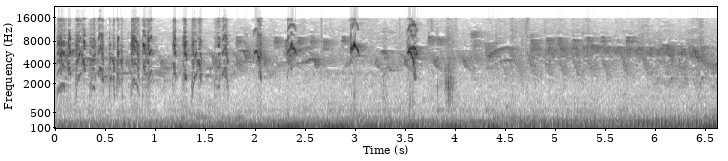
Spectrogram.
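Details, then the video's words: Sogon, a sunbird, calling a male in agitation: scattered sharp high chirps and short squeaks, spaced unevenly, fading into quiet hiss over the last seconds. "dengar masteran burung sogon memanggil jantan ini"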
